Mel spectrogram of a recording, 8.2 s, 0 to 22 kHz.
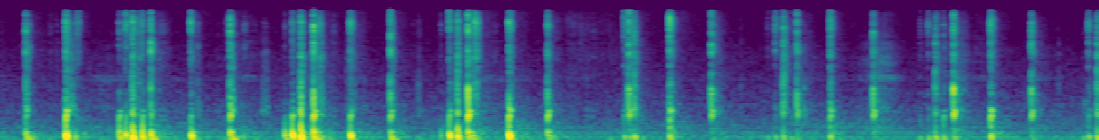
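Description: A hollow, flat, square kraft cardboard box with a Mi logo is held up in both hands and tapped with fingertips and nails. About 27 quick taps land in an uneven rhythm, some in rapid clusters. They are dull, low, hollow thumps with light clicky edges and almost no ring.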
